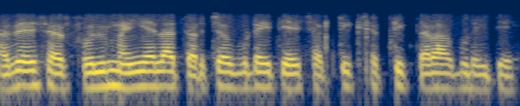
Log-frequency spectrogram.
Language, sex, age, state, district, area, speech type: Kannada, male, 18-30, Karnataka, Mysore, rural, conversation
